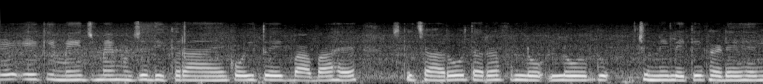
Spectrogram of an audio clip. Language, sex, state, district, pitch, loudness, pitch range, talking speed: Hindi, female, Bihar, West Champaran, 205 Hz, -11 LUFS, 195-210 Hz, 175 wpm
